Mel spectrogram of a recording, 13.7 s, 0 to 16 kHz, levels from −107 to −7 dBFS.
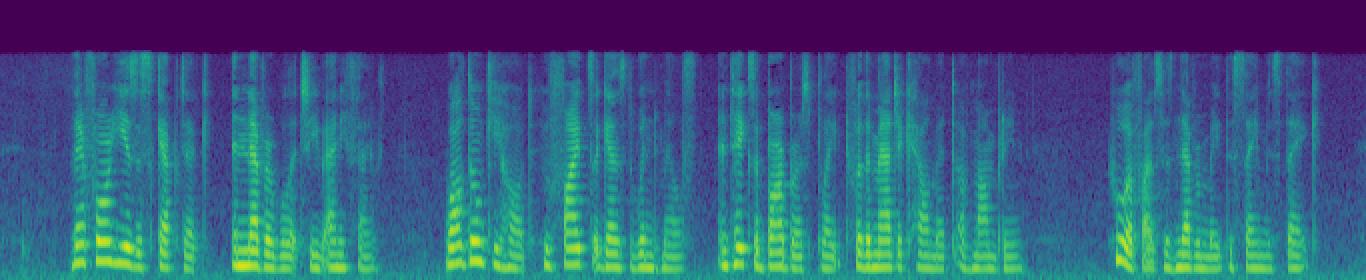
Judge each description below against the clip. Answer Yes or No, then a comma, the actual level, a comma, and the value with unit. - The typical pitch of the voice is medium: Yes, medium, 175 Hz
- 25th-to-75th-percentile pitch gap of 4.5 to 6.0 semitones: No, average, 3.4 semitones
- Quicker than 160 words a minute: Yes, average, 175 wpm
